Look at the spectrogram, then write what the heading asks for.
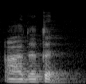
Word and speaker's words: عادتاً: اب یہ تے کے بعد الف دو زبر جڑ گیا تو اس کا اچارن ہو گیا، اس کا تلفظ ہو گیا عادتاً.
